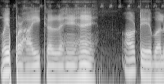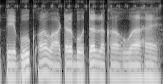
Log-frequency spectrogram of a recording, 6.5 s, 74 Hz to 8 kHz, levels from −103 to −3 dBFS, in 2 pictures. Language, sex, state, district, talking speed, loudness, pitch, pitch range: Hindi, male, Jharkhand, Ranchi, 135 wpm, -19 LUFS, 110 Hz, 105-120 Hz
